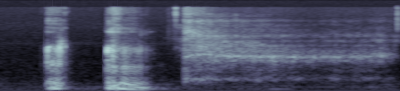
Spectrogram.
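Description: A person's short laugh over a video-call microphone: two brief voiced bursts in the first second, followed by faint background hiss.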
